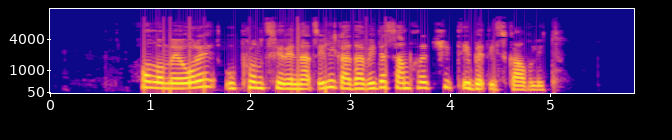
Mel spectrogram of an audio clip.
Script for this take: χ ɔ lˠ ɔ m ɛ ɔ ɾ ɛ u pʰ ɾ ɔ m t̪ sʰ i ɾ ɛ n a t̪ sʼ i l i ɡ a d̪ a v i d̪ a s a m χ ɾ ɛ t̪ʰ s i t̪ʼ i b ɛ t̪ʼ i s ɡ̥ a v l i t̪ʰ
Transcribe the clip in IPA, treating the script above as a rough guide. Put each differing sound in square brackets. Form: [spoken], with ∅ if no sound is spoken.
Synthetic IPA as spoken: χ ɔ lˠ ɔ m ɛ ɔ ɾ ɛ u pʰ ɾ ɔ m t̪ sʰ i ɾ ɛ n a t̪ sʼ i l i ɡ a d̪ a v i d̪ a s a m χ ɾ ɛ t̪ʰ [ʃ] i t̪ʼ i b ɛ t̪ʼ i s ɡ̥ a v l i t̪ʰ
